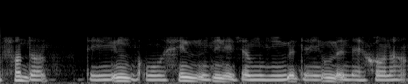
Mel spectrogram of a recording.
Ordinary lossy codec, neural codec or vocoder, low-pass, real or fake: none; autoencoder, 22.05 kHz, a latent of 192 numbers a frame, VITS, trained on many speakers; 3.6 kHz; fake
